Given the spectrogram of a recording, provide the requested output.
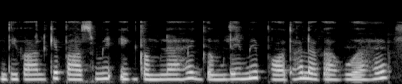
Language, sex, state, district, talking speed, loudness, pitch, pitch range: Hindi, female, Jharkhand, Ranchi, 195 wpm, -15 LUFS, 235 Hz, 230-265 Hz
